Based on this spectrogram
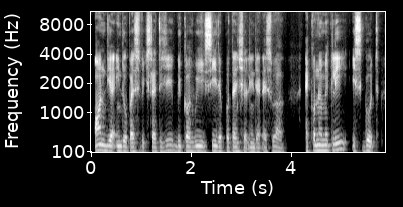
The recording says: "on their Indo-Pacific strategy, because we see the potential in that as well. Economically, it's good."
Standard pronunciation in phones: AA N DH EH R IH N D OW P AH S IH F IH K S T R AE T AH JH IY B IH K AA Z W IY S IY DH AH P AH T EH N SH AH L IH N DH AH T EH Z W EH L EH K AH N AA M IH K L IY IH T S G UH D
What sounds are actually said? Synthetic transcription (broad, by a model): AA N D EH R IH N D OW P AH S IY F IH K S T R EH T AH JH IY B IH K AA S W IY S IY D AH P AH T EH N SH AH L IH N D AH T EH S W EH L EH K AH N AA M IH K L IY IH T S G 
